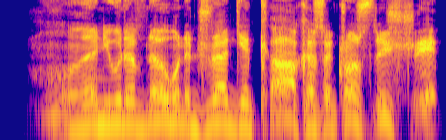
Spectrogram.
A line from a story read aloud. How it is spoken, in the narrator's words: snarled Ekadon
